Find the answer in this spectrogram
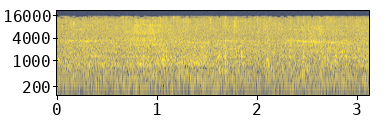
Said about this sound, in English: It's like raining. Can you hear it?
